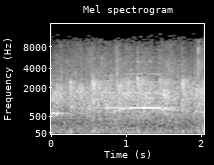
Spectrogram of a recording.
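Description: Applause welcoming a guest: a faint, even patter of many hands clapping continues steadily for about two seconds, with no voices over it.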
